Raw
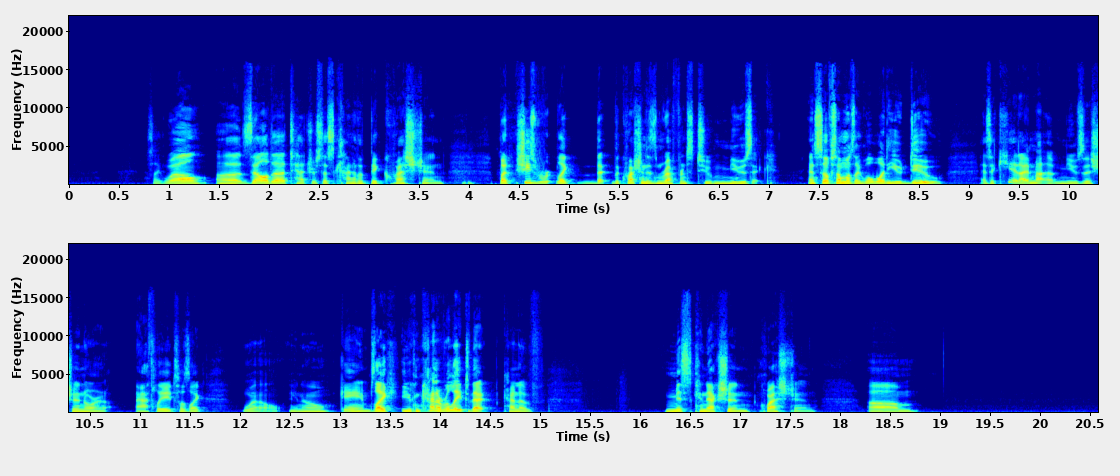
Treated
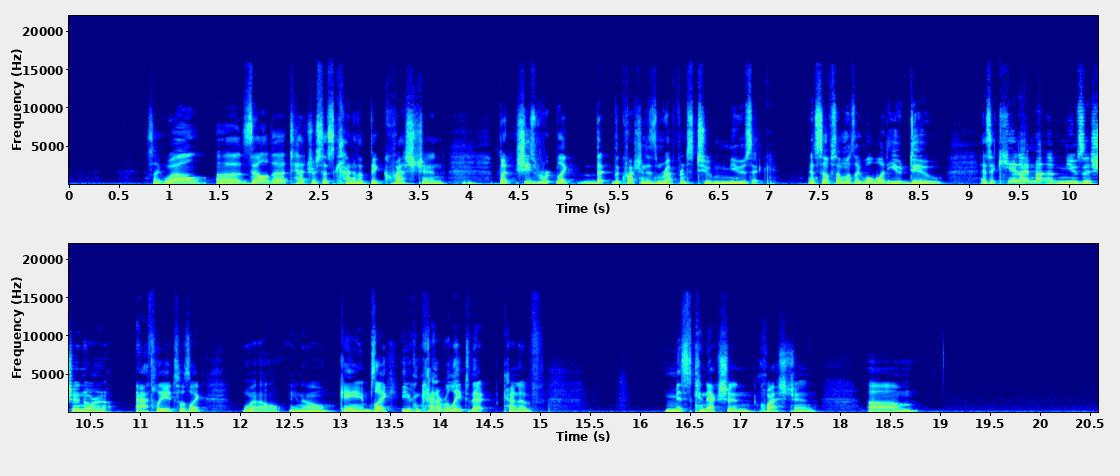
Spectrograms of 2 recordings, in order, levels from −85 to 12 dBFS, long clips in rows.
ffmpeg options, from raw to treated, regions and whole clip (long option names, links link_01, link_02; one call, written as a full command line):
ffmpeg -i in.wav -filter_complex "[0:a]asettb=1/sr,asplit=3[link_01][link_02][link_03];[link_01]atrim=end=6.944[link_04];[link_02]atrim=start=6.94:end=7.42,asetpts=PTS-STARTPTS,afade=type=in:duration=0.004:curve=qsin,afade=type=out:start_time=0.476:duration=0.004:curve=qsin,equalizer=frequency=4500:width_type=o:width=2.4:gain=-12.5,acompressor=threshold=-46dB:ratio=3:attack=3.2:release=140:knee=1:detection=peak[link_05];[link_03]atrim=start=7.416[link_06];[link_04][link_05]acrossfade=duration=0.004:curve1=hsin:curve2=qsin[link_07];[link_07][link_06]acrossfade=duration=0.004:curve1=qsin:curve2=hsin,asettb=1/sr,asplit=3[link_08][link_09][link_10];[link_08]atrim=end=9.364[link_11];[link_09]atrim=start=9.36:end=11.01,asetpts=PTS-STARTPTS,afade=type=in:duration=0.004:curve=qsin,afade=type=out:start_time=1.646:duration=0.004:curve=qsin,aecho=1:1:2.3:0.7,atrim=end_sample=72765,asoftclip=type=hard:threshold=-16dB[link_12];[link_10]atrim=start=11.006[link_13];[link_11][link_12]acrossfade=duration=0.004:curve1=hsin:curve2=qsin[link_14];[link_14][link_13]acrossfade=duration=0.004:curve1=qsin:curve2=hsin,acompressor=threshold=-33dB:ratio=6,equalizer=frequency=100:width_type=o:width=0.26:gain=11.5,volume=3dB" out.wav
